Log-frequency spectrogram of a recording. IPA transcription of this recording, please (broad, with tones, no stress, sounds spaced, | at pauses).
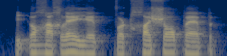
ḭ˨ ʊ̯ ʁ e˨ χ l e˦˨ j e˨ p t̪ ɔ˨ ɖ χ ə˦ ʃ ɔ˦ p ɛ˨ p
